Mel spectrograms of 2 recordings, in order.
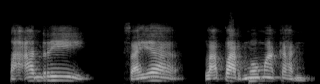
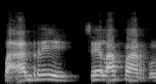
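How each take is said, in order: First: Higher, slow pleading for food; whiny hungry patient. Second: High, loud yelled complaint; hungry yell. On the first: Old patient begs Pak Andre for more food, slow and whiny. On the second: Old patient yells again to Pak Andre for food, high and loud. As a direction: yell for food across the house. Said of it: "teriak lagi". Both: Retold or imitated.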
